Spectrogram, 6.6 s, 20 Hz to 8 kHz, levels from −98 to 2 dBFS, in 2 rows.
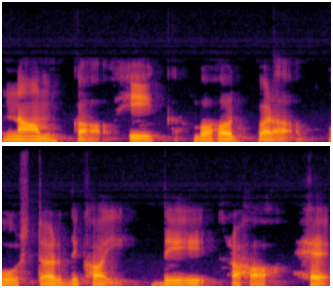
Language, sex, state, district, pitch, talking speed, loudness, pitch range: Hindi, male, Madhya Pradesh, Umaria, 100 Hz, 90 wpm, -21 LUFS, 95-100 Hz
